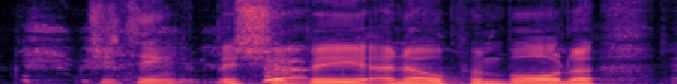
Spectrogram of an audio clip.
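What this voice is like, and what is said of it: Boris Johnson impression. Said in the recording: “quite a good Boris Johnson impression”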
